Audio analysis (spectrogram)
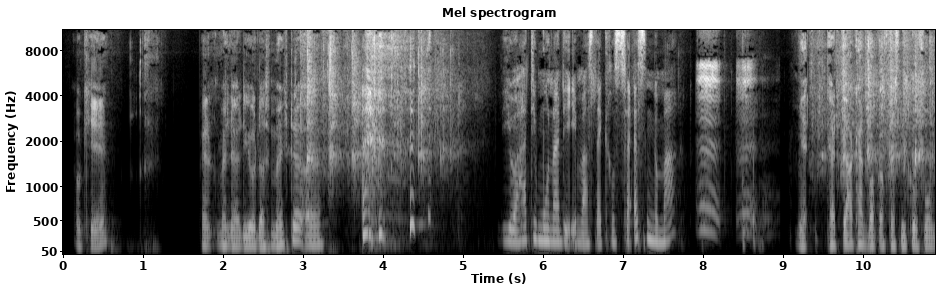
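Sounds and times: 
speech: 0.2s - 0.7s, 1.7s - 4.0s, 5.5s - 8.6s, 9.2s - 10.8s
chewing gum being bitten and chewed: 0.8s - 1.3s
laughter: 3.8s - 4.8s.

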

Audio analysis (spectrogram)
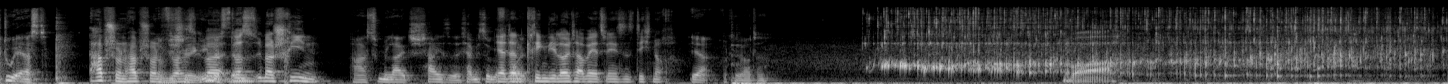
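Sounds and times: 
speech: 0.0s - 7.8s
person exclaiming: 1.7s - 2.6s, 10.6s - 11.4s
tea pouring into a large 0.7 litre mug: 8.6s - 14.4s.

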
